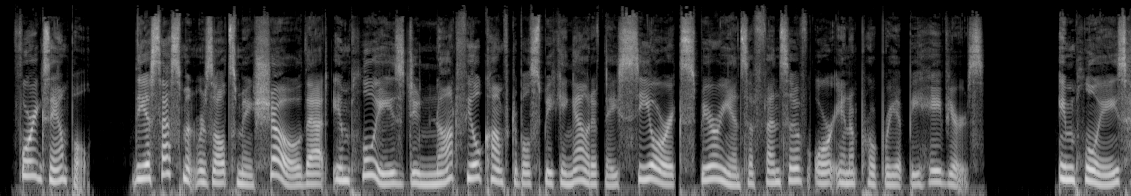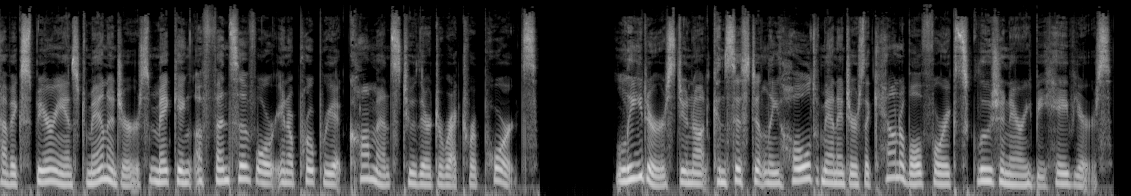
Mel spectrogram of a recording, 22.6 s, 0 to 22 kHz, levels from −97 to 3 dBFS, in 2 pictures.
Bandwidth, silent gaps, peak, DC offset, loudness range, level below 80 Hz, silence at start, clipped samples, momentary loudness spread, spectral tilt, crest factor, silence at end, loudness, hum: 18.5 kHz; 9.88-9.92 s, 10.00-10.15 s, 10.29-10.44 s, 16.81-16.97 s; -6 dBFS; under 0.1%; 3 LU; -50 dBFS; 0.2 s; under 0.1%; 7 LU; -5 dB/octave; 18 dB; 0.2 s; -23 LUFS; none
